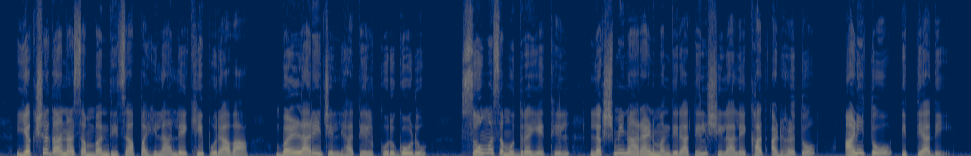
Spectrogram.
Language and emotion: Marathi, neutral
